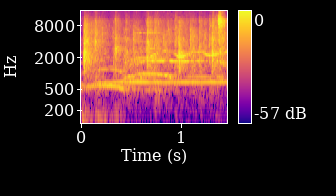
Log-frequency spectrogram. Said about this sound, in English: Is he the most handsome member of …? By a round of applause. Ladies, men, what do you think?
